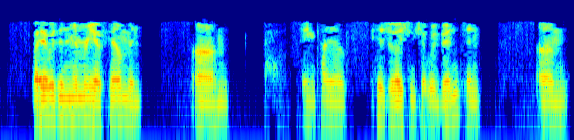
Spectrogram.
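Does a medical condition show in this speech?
Yes: cerebral palsy, mild; had speech therapy.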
